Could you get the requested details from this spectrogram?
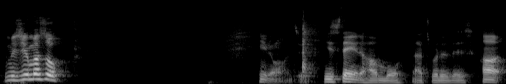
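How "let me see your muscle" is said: much higher and louder, teasing insistence; louder playful coaxing. Real, not acted. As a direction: call it out high and loud to coax him. Repeats request, kid refuses.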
